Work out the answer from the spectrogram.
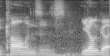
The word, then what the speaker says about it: Collins's: confused if you if you write the possessive version of my name right like possibly after this yeah it's after the yes but how do you say it i'm not going to sound stupid on stream you say it's collins's collins's but you just you write it c-o-l-l-i-n-s apostrophe but you say collins's you don't go s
